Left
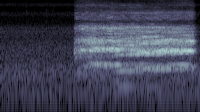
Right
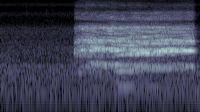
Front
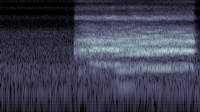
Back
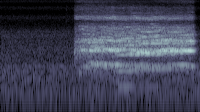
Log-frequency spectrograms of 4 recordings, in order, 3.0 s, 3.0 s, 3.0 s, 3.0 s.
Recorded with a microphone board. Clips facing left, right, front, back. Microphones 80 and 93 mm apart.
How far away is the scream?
About 1.4 m.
